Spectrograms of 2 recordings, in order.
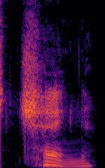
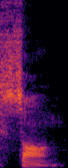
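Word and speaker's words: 成: So this is Cheng in pinyin or Mandarin. When Koreans say this character, they pronounce it something like song.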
